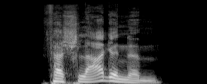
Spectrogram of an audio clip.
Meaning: strong dative masculine/neuter singular of verschlagen
- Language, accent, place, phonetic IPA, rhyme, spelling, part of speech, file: German, Germany, Berlin, [fɛɐ̯ˈʃlaːɡənəm], -aːɡənəm, verschlagenem, adjective, De-verschlagenem.ogg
